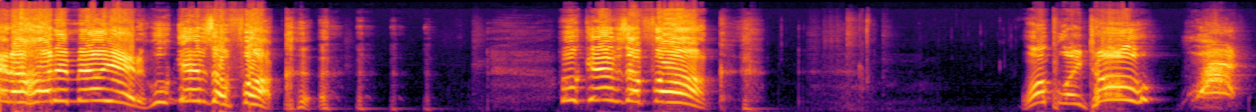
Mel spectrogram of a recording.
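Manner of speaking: high, loud and slow, laughing in disbelief; amazed shout. Retold or imitated. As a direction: shout it out like the price is unreal. Retelling his amazed reaction.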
